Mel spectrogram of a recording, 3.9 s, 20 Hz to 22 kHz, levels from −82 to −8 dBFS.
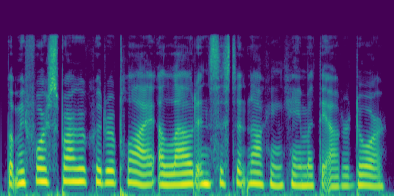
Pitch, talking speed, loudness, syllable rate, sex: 190 Hz, 215 wpm, -16 LUFS, 5.9 syllables/s, female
